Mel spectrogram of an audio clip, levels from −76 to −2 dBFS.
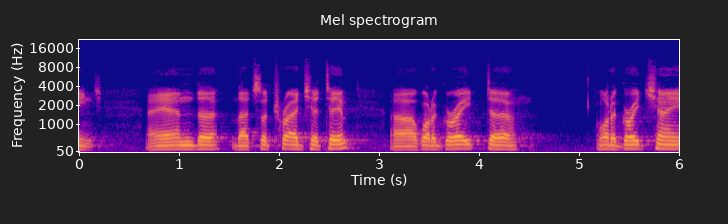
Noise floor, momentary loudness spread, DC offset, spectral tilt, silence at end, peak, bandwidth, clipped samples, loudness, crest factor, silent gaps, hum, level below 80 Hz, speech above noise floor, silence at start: -57 dBFS; 8 LU; under 0.1%; -6 dB/octave; 0 s; -6 dBFS; 11 kHz; under 0.1%; -22 LUFS; 16 dB; none; none; -62 dBFS; 36 dB; 0 s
